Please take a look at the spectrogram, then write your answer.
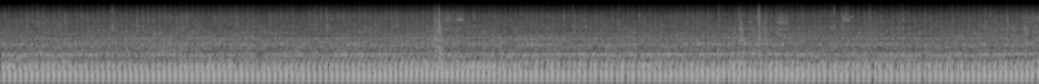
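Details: Poulan riding mower's single-cylinder engine started from cold with choke out, chugging unevenly with occasional stumbles and starting to pop; a misfire the owner believes just needs servicing.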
